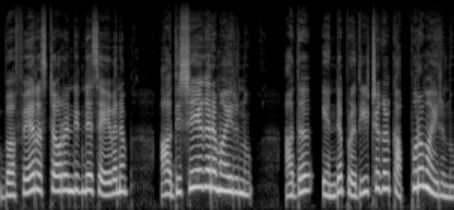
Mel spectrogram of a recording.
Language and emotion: Malayalam, surprised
